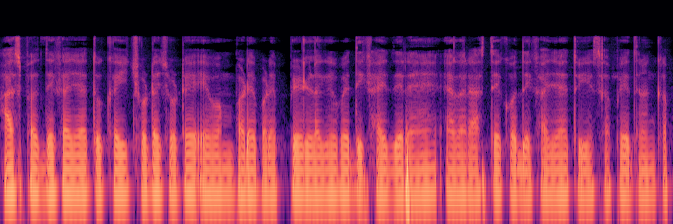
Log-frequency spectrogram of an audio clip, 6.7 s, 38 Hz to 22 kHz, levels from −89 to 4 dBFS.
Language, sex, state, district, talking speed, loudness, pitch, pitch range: Hindi, male, Bihar, Katihar, 230 wpm, -19 LUFS, 90 Hz, 85-90 Hz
